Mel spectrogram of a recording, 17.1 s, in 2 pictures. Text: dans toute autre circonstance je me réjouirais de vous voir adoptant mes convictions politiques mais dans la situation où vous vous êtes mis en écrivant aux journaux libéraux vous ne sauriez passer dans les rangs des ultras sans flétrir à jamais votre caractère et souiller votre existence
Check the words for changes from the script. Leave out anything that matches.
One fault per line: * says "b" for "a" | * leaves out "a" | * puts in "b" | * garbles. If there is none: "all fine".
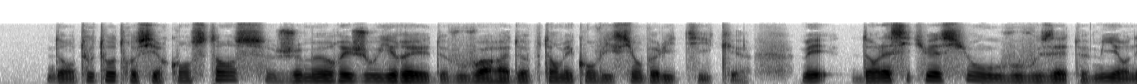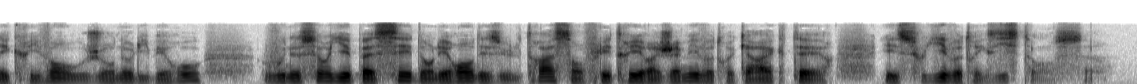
all fine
